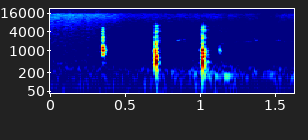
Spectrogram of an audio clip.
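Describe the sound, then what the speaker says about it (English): A few chickens give three short, separate clucks, quiet and close, spaced about a third of a second apart, with near silence between them. "Chickens are really fun."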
